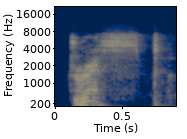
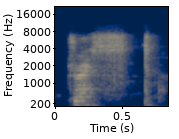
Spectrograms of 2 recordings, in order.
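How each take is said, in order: First: The word is said as one syllable. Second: The same.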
